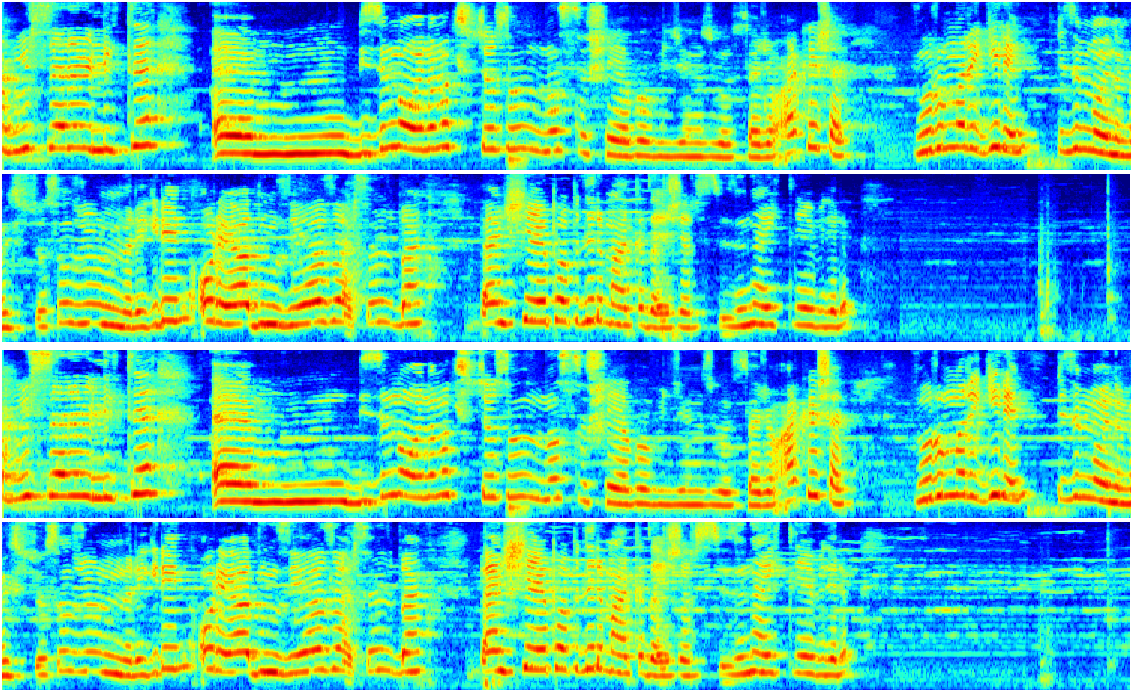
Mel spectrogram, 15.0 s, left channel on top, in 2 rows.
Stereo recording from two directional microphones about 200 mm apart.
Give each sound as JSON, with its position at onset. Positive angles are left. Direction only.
{"t": 0.9, "sound": "female singing", "side_deg": -10}
{"t": 1.4, "sound": "music", "side_deg": -25}
{"t": 1.8, "sound": "female singing", "side_deg": -5}
{"t": 7.0, "sound": "a woman's voice", "side_deg": 15}
{"t": 7.5, "sound": "a woman's voice", "side_deg": 0}
{"t": 7.8, "sound": "a woman's voice", "side_deg": -15}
